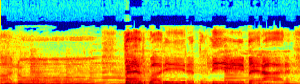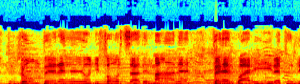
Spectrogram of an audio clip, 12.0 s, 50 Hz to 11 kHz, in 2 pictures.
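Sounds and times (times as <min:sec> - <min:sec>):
instrumental accompaniment: 0:00.0 - 0:12.0
group singing: 0:06.1 - 0:12.0.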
